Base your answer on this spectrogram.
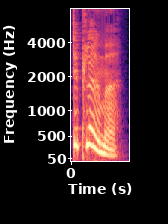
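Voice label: "diploma", British English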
